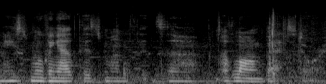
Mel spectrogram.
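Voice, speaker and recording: A woman with a Dutch accent speaks at a moderate pace with fairly even intonation over noticeable background noise. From Netherlands. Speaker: actress. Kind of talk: film dialogue.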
